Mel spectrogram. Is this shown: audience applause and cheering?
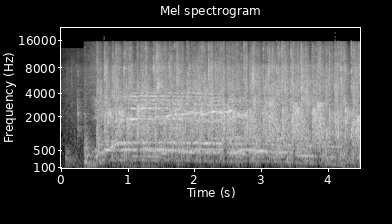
yes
